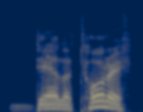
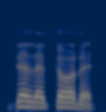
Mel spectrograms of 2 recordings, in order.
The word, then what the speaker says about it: DeLaTorre: at mortgage Ballers and today I've got delator I'm I'm not even saying it right say your last name for everybody you know it correctly delor oh sure show off okay there we go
